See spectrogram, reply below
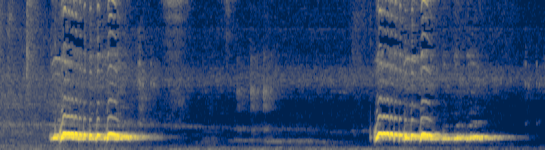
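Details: Local wild Javanese zebra dove (perkutut) in full song gives two rolling, trilled coos about three seconds apart, each starting sharply and trailing off over a second, over a low background hum.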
